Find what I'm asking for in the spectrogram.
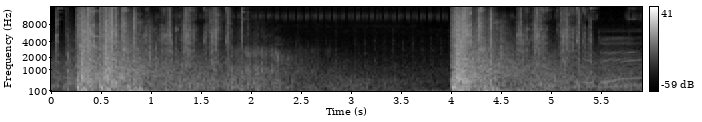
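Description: Gunfire in the survival shooter game Deadside, loud close bursts of automatic fire that stop and then return with a sharp volley, ringing out with a trailing echo.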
